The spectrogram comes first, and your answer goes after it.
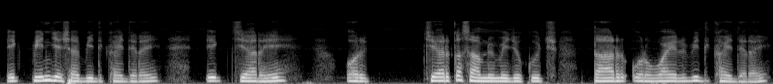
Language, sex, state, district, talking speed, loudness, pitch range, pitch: Hindi, male, Arunachal Pradesh, Longding, 200 wpm, -14 LUFS, 145-160 Hz, 150 Hz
